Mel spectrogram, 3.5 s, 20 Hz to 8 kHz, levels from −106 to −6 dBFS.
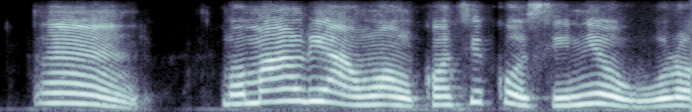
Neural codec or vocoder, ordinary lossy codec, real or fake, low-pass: codec, 16 kHz, 4.8 kbps, FACodec; Opus, 16 kbps; fake; 7.2 kHz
